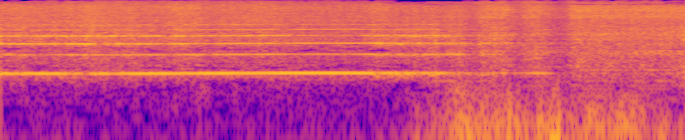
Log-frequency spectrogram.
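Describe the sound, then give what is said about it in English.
A steam train whistle sounds one long, steady, piercing blast. It fades into the low rumble and chuffing of the train, with no voices. “One of the first places I visited was the steam train to try and get the sound of whistle.”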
